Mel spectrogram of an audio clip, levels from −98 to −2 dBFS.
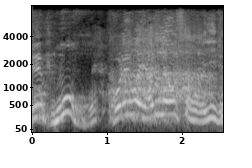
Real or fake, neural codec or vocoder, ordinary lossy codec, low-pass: real; none; Opus, 64 kbps; 7.2 kHz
